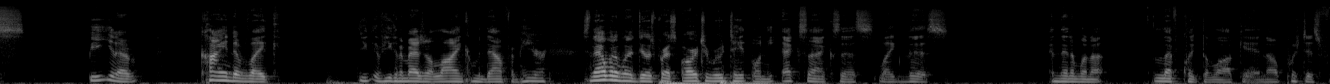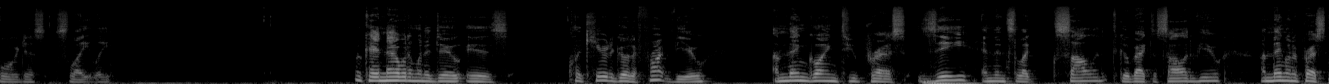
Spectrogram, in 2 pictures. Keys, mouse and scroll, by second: 6.6 r, 7.2 x, 22.5 z.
